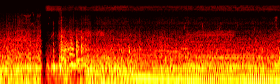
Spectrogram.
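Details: A vehicle engine rumbles steadily with a low drone and faint speech, and no animal calls stand out.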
